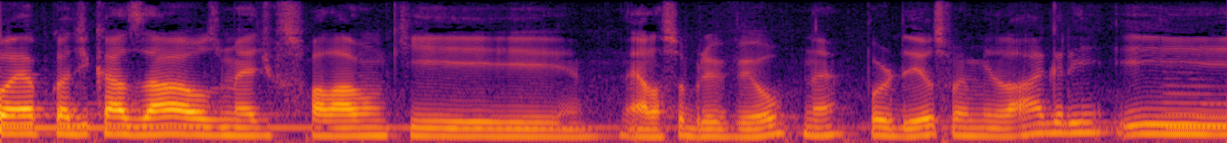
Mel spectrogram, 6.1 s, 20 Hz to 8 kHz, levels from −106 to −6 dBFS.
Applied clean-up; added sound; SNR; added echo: none; Bass guitar; 15 dB; none.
